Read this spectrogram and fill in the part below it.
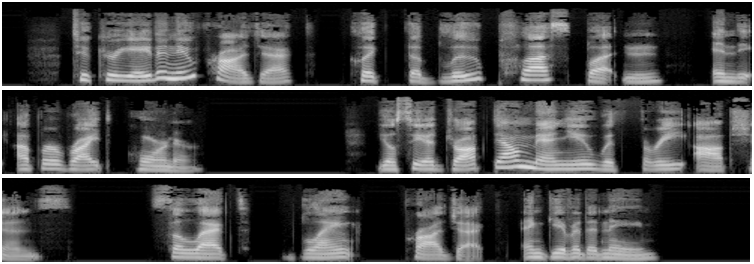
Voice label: eLearning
